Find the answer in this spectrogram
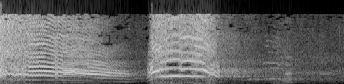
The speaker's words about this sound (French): People start screaming. Les gens commencent à hurler.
